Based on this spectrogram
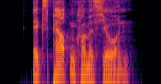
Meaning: blue-ribbon committee
- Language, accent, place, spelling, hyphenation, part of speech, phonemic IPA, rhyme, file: German, Germany, Berlin, Expertenkommission, Ex‧per‧ten‧kom‧mis‧si‧on, noun, /ɛksˈpɛʁtn̩kɔmɪˌsi̯oːn/, -on, De-Expertenkommission.ogg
